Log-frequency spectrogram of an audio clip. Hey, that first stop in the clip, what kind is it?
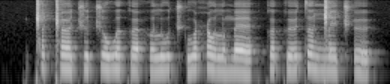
click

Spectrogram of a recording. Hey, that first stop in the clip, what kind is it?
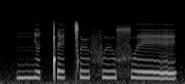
click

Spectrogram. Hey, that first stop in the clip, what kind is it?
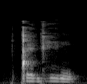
click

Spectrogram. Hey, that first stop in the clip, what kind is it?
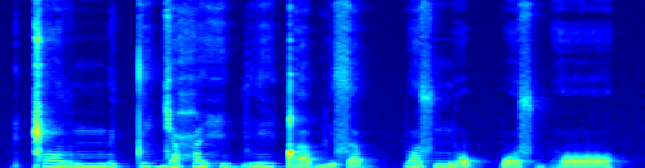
click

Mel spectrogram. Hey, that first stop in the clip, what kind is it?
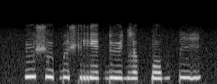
implosive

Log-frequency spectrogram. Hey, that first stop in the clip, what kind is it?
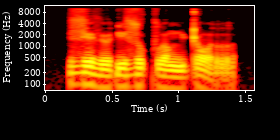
implosive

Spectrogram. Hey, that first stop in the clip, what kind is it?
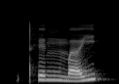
aspirated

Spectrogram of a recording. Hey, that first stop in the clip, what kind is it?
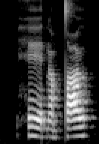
implosive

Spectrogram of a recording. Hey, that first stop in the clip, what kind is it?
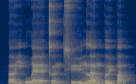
aspirated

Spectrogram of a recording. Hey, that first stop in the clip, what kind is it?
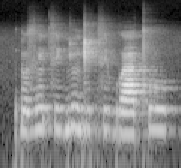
implosive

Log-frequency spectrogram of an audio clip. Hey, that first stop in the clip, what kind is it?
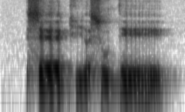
aspirated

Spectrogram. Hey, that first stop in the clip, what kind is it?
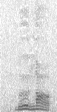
implosive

